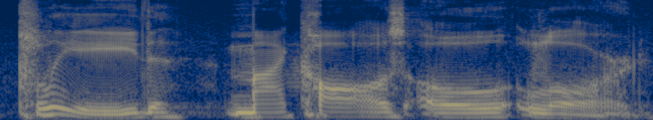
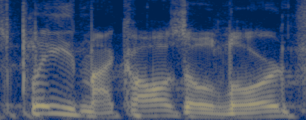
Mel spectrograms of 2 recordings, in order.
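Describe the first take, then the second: First: Very slow, dwelling on Plead; slow solemn reading. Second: Said in the usual way. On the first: Shown as a demonstration. Pastor reading David's plea aloud, slow and solemn. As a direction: draw out "Plead my cause" word by word. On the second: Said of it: "Plead my cause, O Lord." (first take)".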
